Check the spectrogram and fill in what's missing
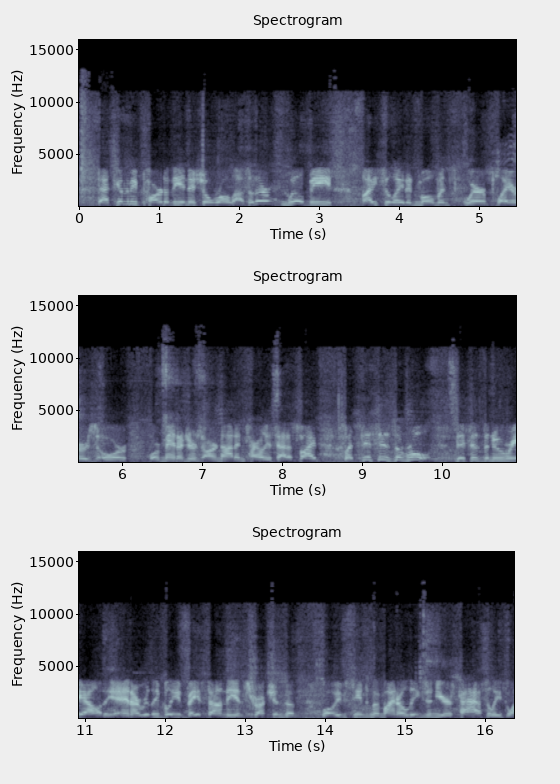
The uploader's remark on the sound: from the Final Four in Houston as he broadcasts from radio row at the college hoops event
